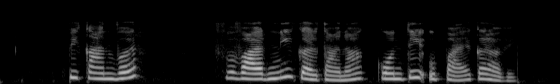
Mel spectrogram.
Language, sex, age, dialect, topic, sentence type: Marathi, female, 18-24, Standard Marathi, agriculture, question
